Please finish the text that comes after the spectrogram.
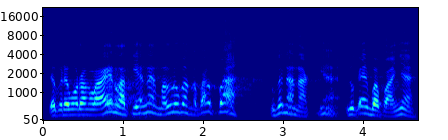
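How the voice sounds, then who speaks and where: A man's voice: sits high, animated, fast talker, a bit bright. A man preaching a colloquial sermon, blunt and joking, in street slang. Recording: long hall reverb.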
